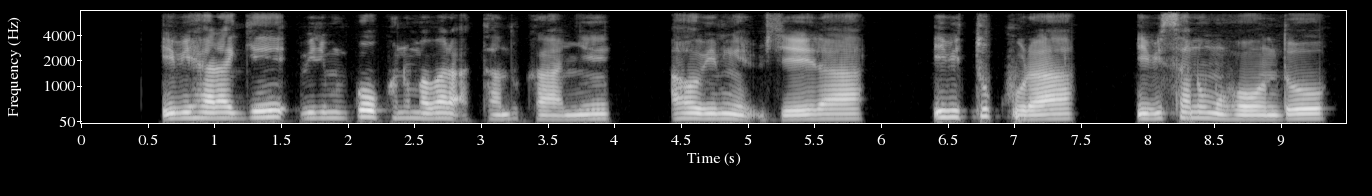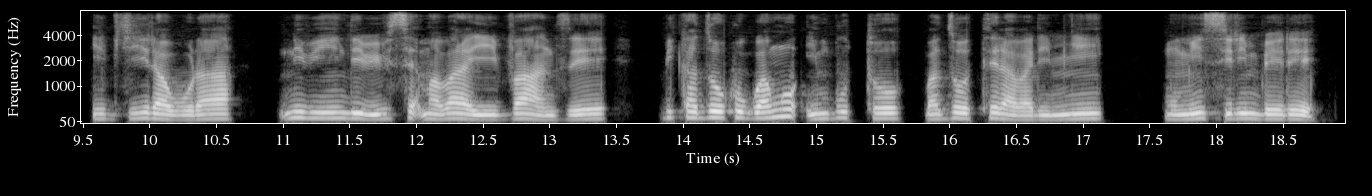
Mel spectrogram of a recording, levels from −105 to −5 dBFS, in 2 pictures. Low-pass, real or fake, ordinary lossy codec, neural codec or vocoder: 7.2 kHz; real; Opus, 64 kbps; none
